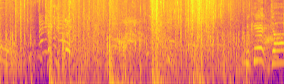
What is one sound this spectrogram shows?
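Rifle shots crack loudly at close range.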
